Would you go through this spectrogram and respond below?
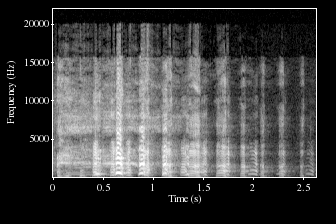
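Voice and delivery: loud, high peal of laughter; real, helpless laughing fit; burst of laughter. Real, not acted. Reacts to don't believe the hype.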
